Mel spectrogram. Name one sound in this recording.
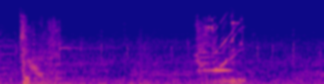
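Small coins jingle as they are picked up.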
